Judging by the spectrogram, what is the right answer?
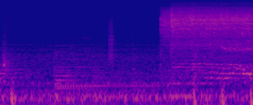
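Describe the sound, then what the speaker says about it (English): Water running from a fountain-style bathroom sink whose stream rises from the top of the basin, quiet clinking at first, then a sudden steady rushing hiss that continues, close by. "They have a fountain that comes up from the top."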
